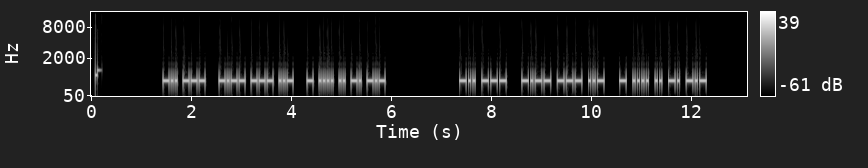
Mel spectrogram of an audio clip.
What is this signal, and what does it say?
Morse code, heard as a keyed tone, about 29 wpm, 700 Hz. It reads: DO YOU THINK DO YOU THINK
